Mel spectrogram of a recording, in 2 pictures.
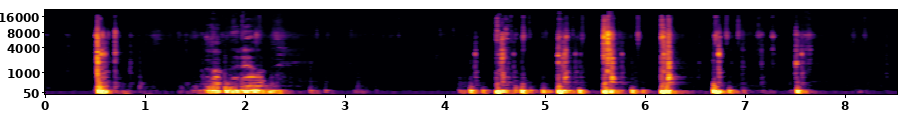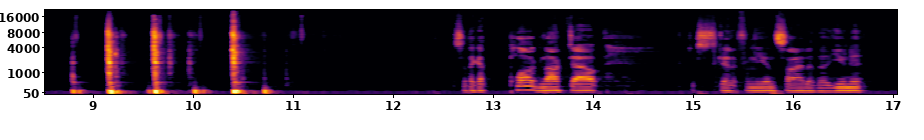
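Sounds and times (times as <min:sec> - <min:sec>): screwdriver knocking on plastic plug: 0:04.2 - 0:07.7.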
